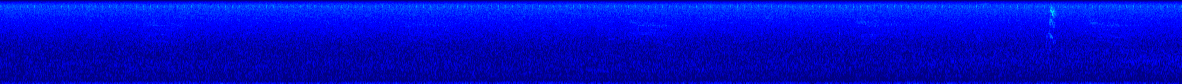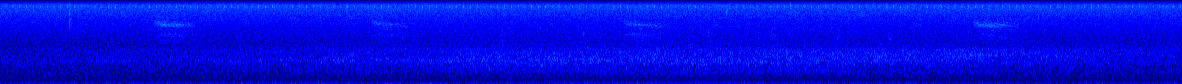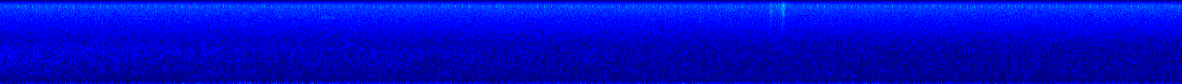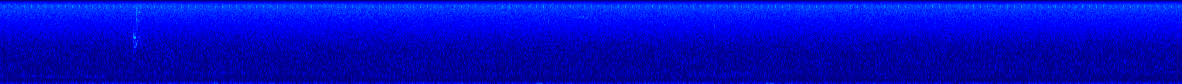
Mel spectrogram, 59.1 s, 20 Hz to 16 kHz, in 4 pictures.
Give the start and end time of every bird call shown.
[16.62, 17.42] Gray Catbird (Dumetella carolinensis)
[26.82, 27.52] Gray Catbird (Dumetella carolinensis)

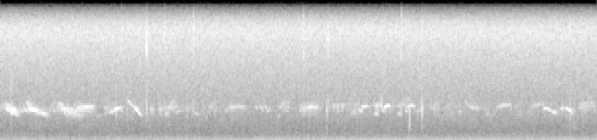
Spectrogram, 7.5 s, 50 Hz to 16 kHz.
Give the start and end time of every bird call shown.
[0.00, 7.47] Eurasian Skylark (Alauda arvensis)

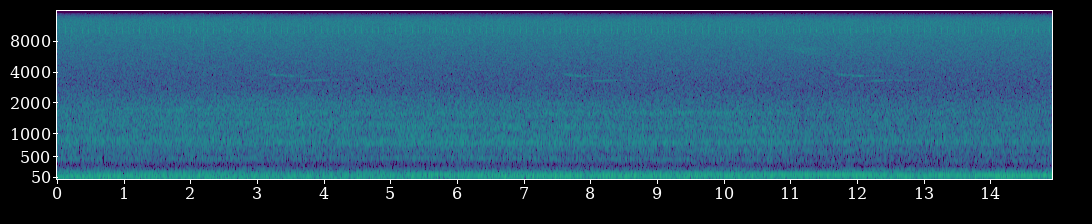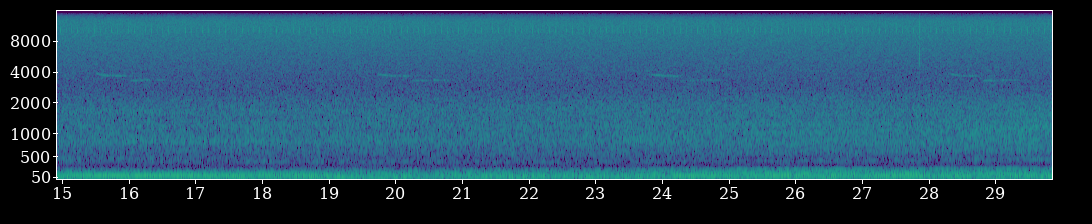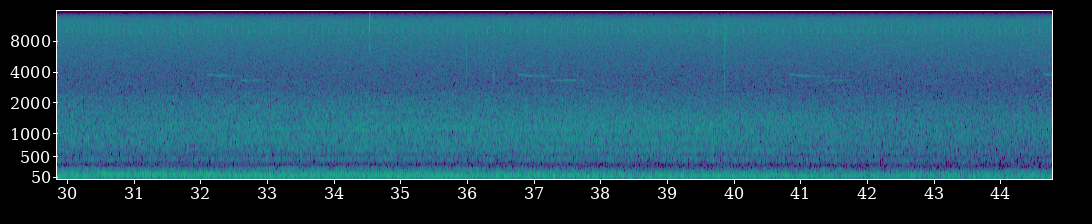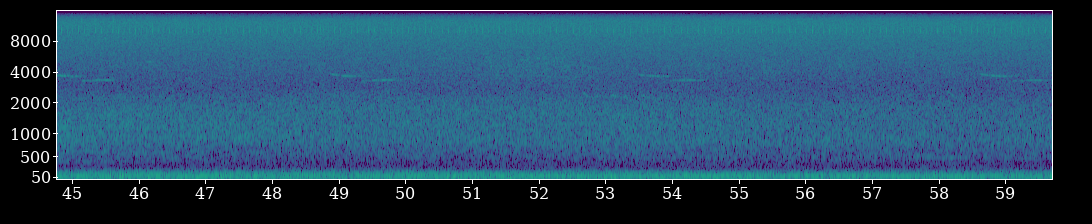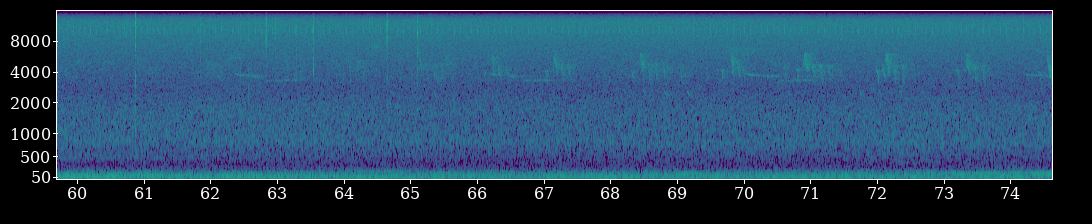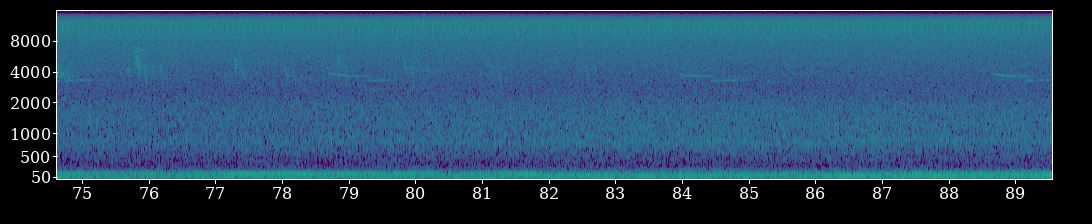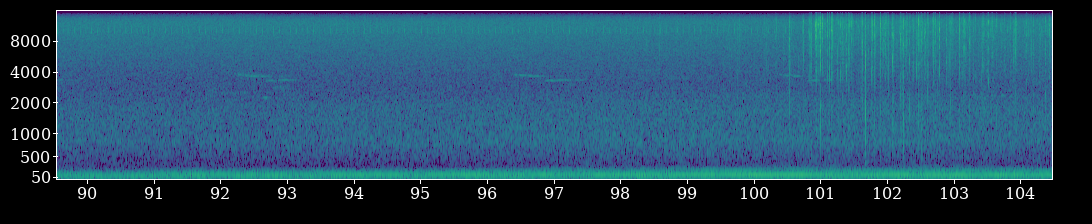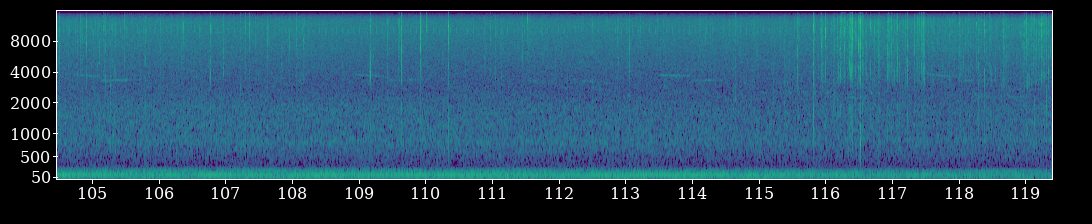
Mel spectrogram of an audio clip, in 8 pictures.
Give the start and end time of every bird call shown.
[15.28, 24.77] Black-capped Chickadee (Poecile atricapillus)
[28.27, 41.67] Black-capped Chickadee (Poecile atricapillus)
[44.38, 54.77] Black-capped Chickadee (Poecile atricapillus)
[58.58, 59.88] Black-capped Chickadee (Poecile atricapillus)
[65.28, 79.17] American Goldfinch (Spinus tristis)
[83.67, 93.17] Black-capped Chickadee (Poecile atricapillus)
[96.28, 97.47] Black-capped Chickadee (Poecile atricapillus)
[104.58, 105.67] Black-capped Chickadee (Poecile atricapillus)
[113.28, 114.58] Black-capped Chickadee (Poecile atricapillus)

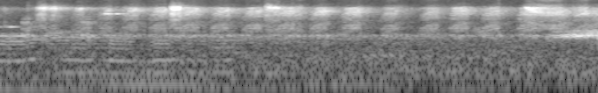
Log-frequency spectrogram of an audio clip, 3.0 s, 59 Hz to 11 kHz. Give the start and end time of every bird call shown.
[0.00, 2.99] Red-billed Leiothrix (Leiothrix lutea)

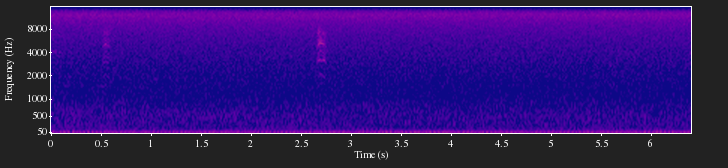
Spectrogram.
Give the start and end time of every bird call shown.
[0.45, 0.65] Hawaii Amakihi (Chlorodrepanis virens)
[2.65, 2.75] Hawaii Amakihi (Chlorodrepanis virens)

